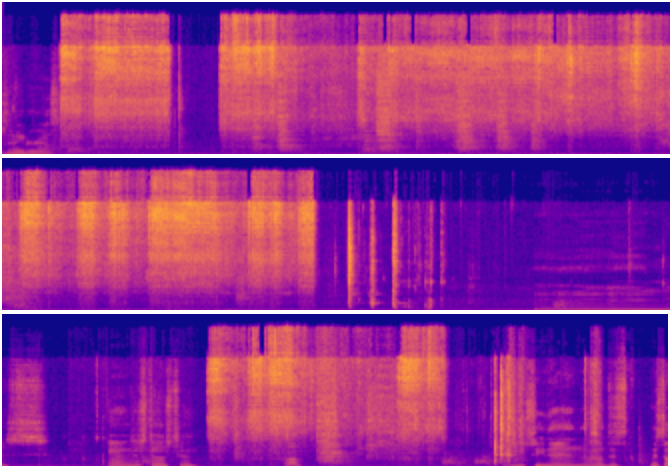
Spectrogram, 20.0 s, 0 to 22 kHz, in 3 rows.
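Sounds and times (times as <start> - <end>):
aerosol spray hissing: 0.6 - 9.8, 15.4 - 17.8.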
